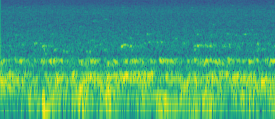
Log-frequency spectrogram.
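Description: Faint, steady low background rumble of room tone with no distinct sound event.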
